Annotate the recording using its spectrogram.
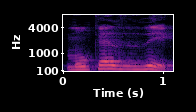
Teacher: کاف کو نرمی سے ادا کریں گے، ذال کو بھی باریک پڑھیں گے اور کاف کو بھی باریک پڑھنا ہے. ذال کو نرمی سے ادا کریں گے تاکہ زا میں ساؤنڈ مکس نہ ہو.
